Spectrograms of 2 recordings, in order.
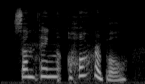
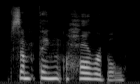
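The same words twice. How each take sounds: First: Higher, softer, disbelieving echo; incredulous echo. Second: Said in the usual way. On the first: A narrator's reading. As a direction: repeat her words back in disbelief. Friend echoes in disbelief.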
